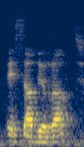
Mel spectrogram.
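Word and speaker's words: الصادرات: And we know that the sad, letter sad here, is a sun letter, so we don't pronounce the L in the definite article. It disappears and doubles the first letter of the noun. So it's esadirat.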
